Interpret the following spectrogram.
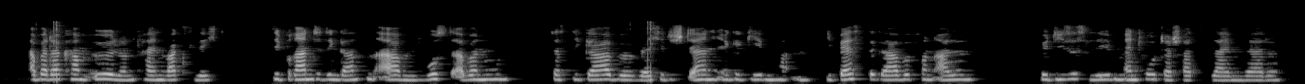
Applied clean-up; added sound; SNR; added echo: classical method log-MMSE.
